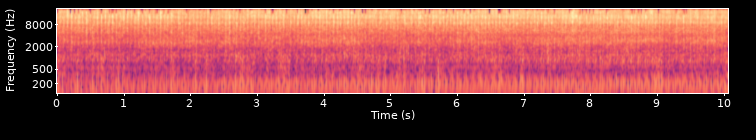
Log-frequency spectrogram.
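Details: 2004 Harley FLHTCUISE 103 at idle: steady loud V-twin idle with light quick ticking over the low thump; owner asks what the horrible tick is, source unidentified.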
